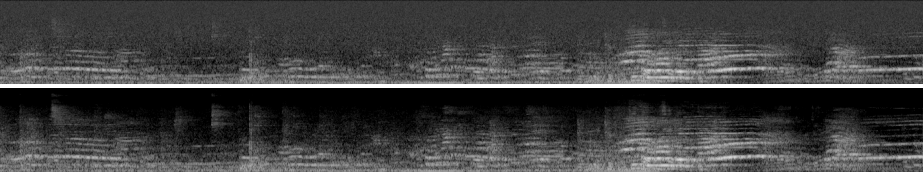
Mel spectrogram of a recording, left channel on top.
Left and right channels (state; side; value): noise; left; hiss, 11 dB below the sound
